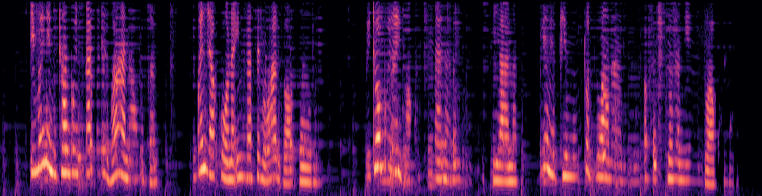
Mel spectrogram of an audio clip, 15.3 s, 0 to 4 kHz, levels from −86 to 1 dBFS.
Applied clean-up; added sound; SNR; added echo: neural mask model DeepFilterNet 3.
